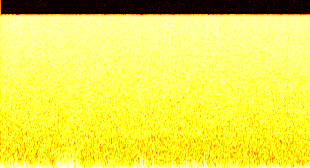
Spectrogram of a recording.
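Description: Steady hiss of room tone with a faint, uneven low rumble, and no distinct events.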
